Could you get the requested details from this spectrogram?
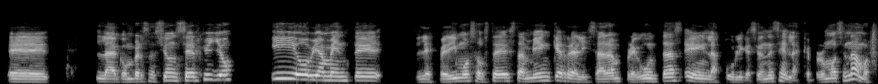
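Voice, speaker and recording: Lively man on slightly dull audio. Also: on the high side. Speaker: co-host. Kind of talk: casual live-stream hosting.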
